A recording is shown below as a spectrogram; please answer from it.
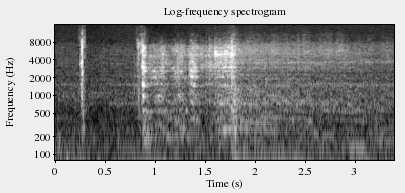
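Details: Abnormal starter cranking noise from a van: a few sharp clicks and clunks, then a short labored crank into a faint run, the distinct sound of a starter about to go bad; failure suspected, not confirmed.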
